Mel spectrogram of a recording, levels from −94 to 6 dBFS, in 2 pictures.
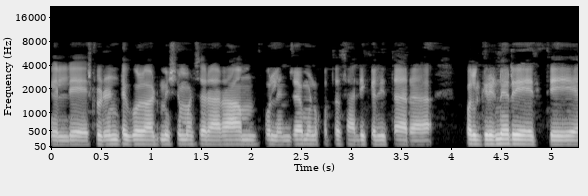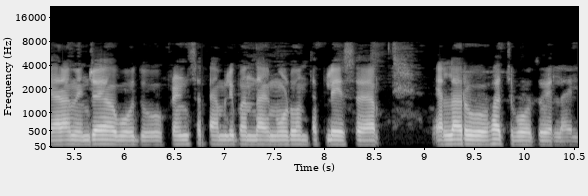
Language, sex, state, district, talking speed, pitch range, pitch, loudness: Kannada, male, Karnataka, Dharwad, 140 wpm, 115-120 Hz, 120 Hz, -17 LUFS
